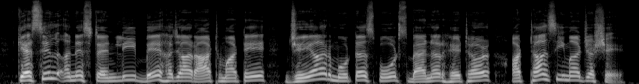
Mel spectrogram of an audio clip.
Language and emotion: Gujarati, neutral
